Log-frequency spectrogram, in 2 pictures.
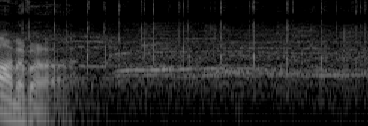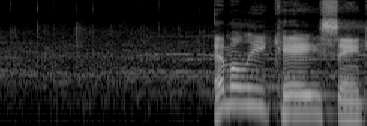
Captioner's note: crowd cheering and clapping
